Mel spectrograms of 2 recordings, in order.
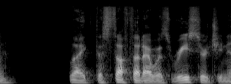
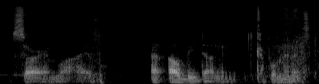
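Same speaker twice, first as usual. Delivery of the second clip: hushed aside; 15 dB quieter than usual. Real, not acted. Aside to someone in the room.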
